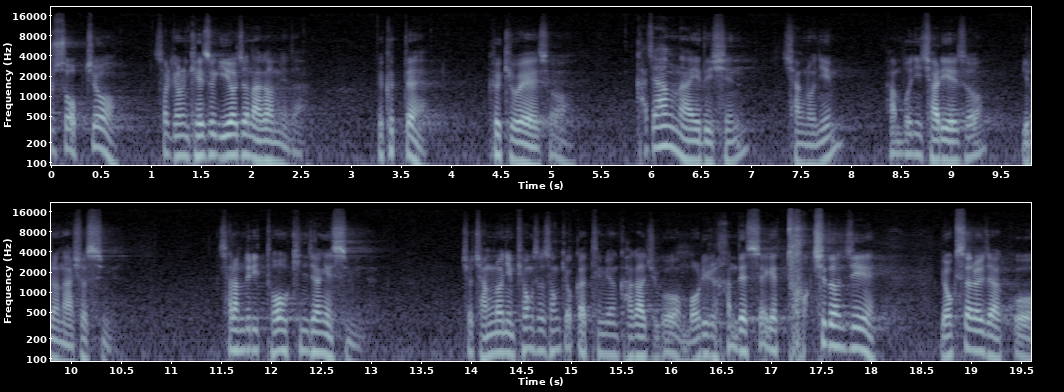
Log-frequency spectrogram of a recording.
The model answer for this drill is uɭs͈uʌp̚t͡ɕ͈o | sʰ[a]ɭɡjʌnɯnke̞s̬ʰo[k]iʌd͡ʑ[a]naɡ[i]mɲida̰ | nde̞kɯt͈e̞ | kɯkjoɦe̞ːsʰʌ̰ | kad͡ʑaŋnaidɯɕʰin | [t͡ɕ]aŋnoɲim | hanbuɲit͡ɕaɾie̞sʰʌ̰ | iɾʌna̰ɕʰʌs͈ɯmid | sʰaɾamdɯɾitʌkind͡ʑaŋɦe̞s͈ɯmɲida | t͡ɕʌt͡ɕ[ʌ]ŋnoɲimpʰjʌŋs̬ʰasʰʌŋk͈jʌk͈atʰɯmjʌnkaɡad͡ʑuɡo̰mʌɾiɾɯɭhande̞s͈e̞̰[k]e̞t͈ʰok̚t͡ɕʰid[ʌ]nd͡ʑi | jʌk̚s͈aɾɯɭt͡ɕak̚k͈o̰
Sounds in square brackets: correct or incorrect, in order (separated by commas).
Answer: incorrect, incorrect, incorrect, incorrect, correct, incorrect, incorrect, correct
